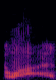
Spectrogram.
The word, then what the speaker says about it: Blythe: um it's Randy BL my name is pronounced BL but I'll just say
